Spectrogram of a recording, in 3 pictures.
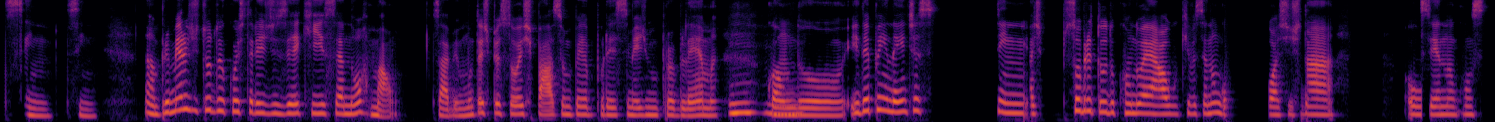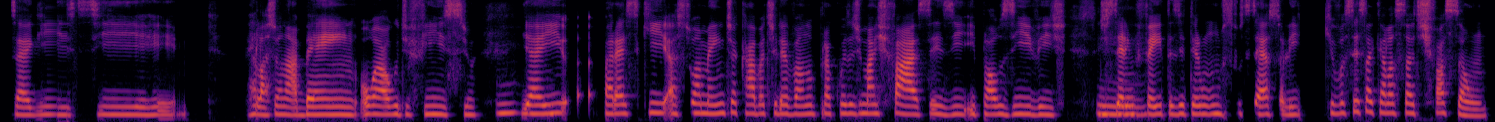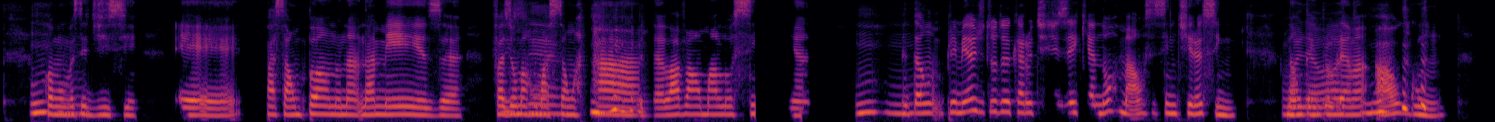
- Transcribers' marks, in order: chuckle
- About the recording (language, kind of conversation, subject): Portuguese, advice, Como posso manter minha motivação e meu foco constantes todos os dias?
